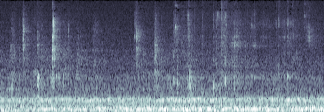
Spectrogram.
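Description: Near silence: faint chewing and a few soft mouth clicks from eating fried chicken wings, over a low steady hum.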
